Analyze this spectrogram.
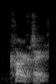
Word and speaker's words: Cairdeas: pointed out or he gave us the correct pronunciation yeah if I remember right he was saying caras c yeah C it sounded like C Chase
